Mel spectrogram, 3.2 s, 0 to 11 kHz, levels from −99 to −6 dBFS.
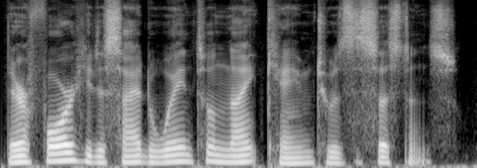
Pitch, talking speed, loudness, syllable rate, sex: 120 Hz, 205 wpm, -18 LUFS, 6.8 syllables/s, male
